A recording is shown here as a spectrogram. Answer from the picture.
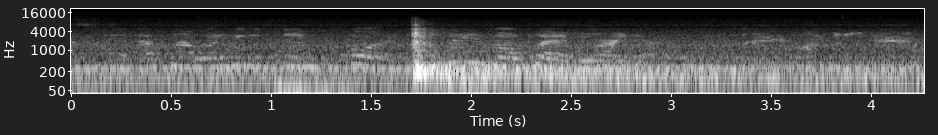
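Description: Quiet speech from the played street-interview video over a steady low hum, with one sudden sharp sound about two seconds in, followed by louder talking.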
